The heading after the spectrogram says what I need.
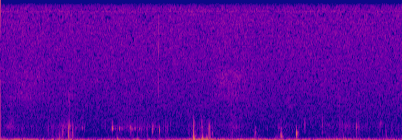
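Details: Stomach growling (borborygmi) in a bloated stomach after a massive lunch of cheesy pasta and milk mid-diet: low, rolling gurgles and rumbles from the abdomen.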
